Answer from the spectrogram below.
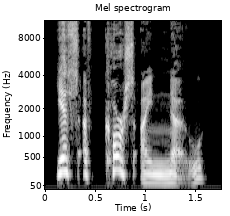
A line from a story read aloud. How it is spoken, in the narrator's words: said Polly irritably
